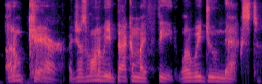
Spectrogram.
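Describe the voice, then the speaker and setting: A man's voice: mid-range voice, brisk, gravelly, breathy edge. A man playing an aggrieved, defiant homeless Bigfoot with a blunt, indignant manner in a screenplay table read.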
